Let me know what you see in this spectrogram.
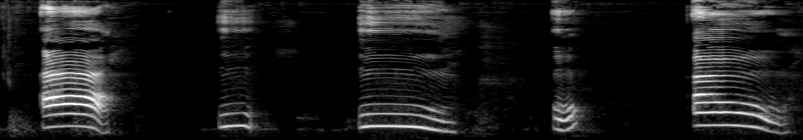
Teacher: जीभ का जो हमारा पीछे वाला हिस्सा होता है उससे इन स्वर का उच्चारण किया जाता है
